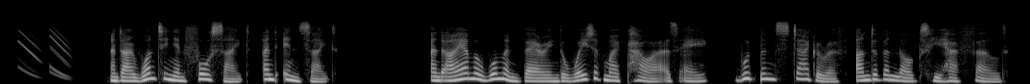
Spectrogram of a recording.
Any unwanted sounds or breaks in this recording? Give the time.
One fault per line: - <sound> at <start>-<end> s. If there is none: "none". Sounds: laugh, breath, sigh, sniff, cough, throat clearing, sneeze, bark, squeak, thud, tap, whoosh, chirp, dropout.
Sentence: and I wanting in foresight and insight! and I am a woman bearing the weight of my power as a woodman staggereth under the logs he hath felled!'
- chirp at 0.2-0.7 s
- dropout at 7.6-7.6 s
